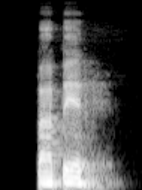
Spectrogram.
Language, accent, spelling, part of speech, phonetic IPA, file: Catalan, Valencia, paper, noun, [paˈpeɾ], LL-Q7026 (cat)-paper.wav
- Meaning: 1. paper 2. role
